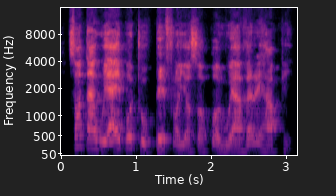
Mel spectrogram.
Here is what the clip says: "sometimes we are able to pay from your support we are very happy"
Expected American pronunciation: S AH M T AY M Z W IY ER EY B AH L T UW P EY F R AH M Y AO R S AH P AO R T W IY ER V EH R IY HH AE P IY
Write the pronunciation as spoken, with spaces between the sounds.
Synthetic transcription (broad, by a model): S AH M T AY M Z W IY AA EY B AH L T UW P EY F R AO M Y AO S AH P AO T W IY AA V EH R IY HH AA P IY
